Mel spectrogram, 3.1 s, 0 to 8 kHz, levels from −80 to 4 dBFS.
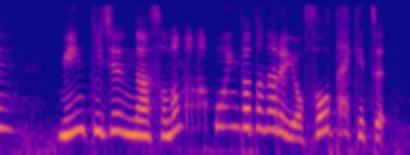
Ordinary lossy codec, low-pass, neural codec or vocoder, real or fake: none; 7.2 kHz; codec, 16 kHz, about 1 kbps, DyCAST, with the encoder's durations; fake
